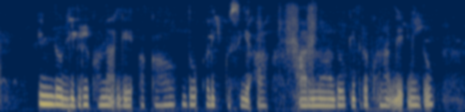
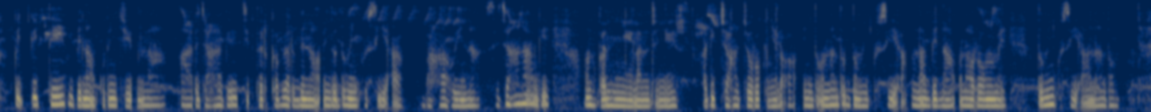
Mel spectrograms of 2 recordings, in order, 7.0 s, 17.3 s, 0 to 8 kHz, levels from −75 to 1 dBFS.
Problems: constant background noise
